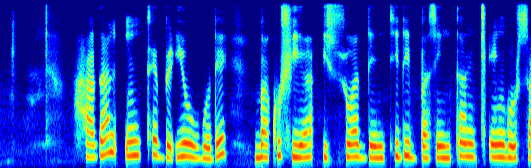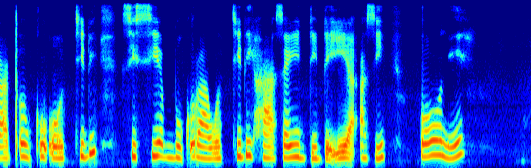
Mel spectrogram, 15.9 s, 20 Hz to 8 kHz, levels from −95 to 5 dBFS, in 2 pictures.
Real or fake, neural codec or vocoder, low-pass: fake; autoencoder, 48 kHz, 32 numbers a frame, DAC-VAE, trained on Japanese speech; 7.2 kHz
